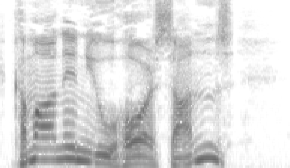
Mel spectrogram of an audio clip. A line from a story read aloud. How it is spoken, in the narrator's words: the abbot cried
